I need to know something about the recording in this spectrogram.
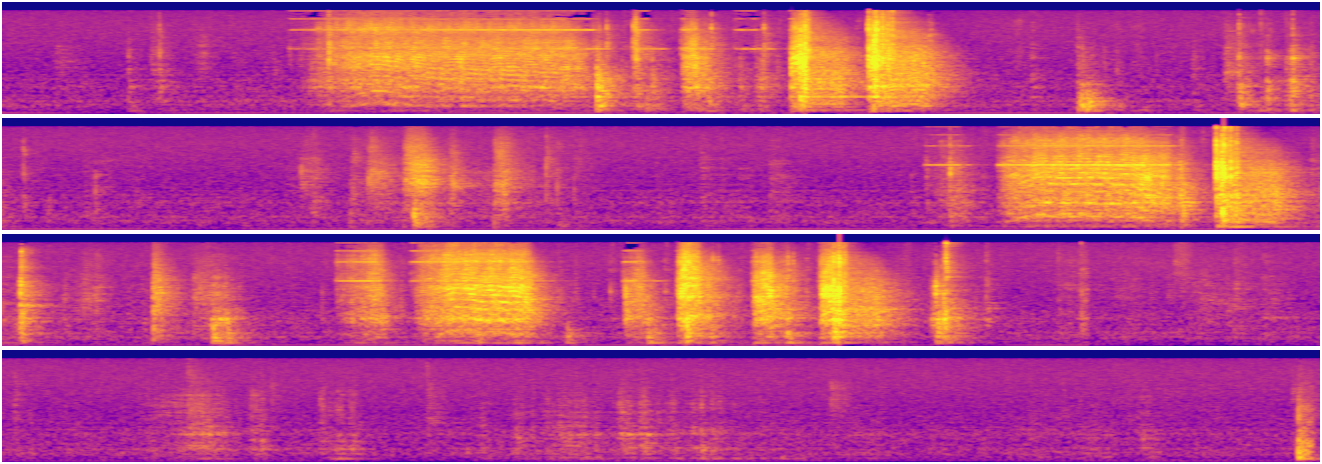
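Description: DeWalt cordless drill drilling into a rough-sawn wood brace board in bursts: two longer runs of about a second and a half, each followed by several short bursts and clicks.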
